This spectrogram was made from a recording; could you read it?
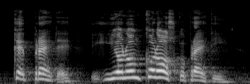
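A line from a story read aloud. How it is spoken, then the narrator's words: Exaggerated shout. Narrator (Italian): gridò, esagerando la voce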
